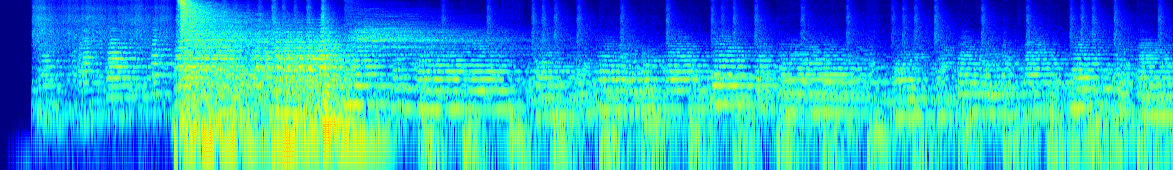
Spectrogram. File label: Brass Band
